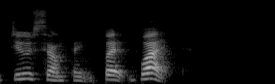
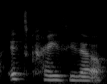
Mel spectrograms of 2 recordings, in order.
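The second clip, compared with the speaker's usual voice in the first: ordinary delivery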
